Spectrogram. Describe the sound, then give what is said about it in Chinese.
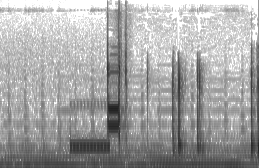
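Electronic mobile phone dialing tones as a man dials his uncle's number: a sustained beep, then several short keypad blips at uneven intervals, bright and moderately loud over a low background hum, with no voices. “他拿出手机拨通了叔叔赵大海的电话。”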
